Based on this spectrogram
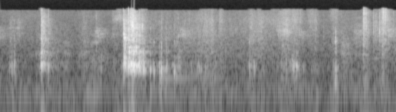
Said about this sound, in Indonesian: Susun jadi ya, sama piring ya.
